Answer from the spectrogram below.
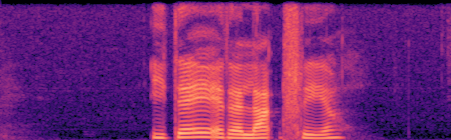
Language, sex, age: Danish, female, 42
